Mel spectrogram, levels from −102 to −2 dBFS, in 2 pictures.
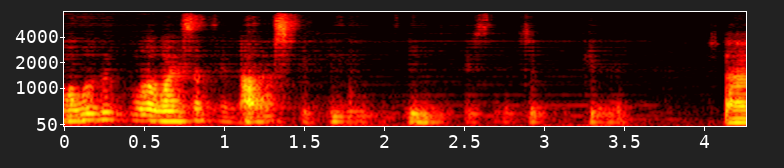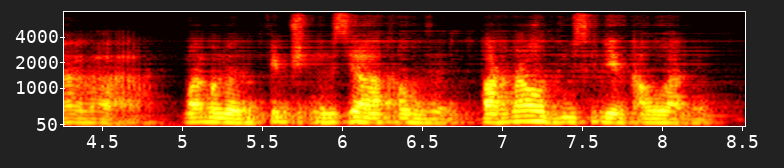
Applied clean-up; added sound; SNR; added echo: neural mask model DeepFilterNet 3.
